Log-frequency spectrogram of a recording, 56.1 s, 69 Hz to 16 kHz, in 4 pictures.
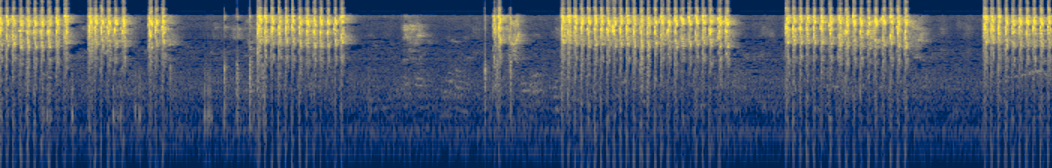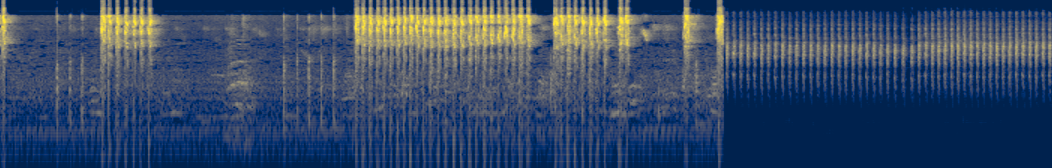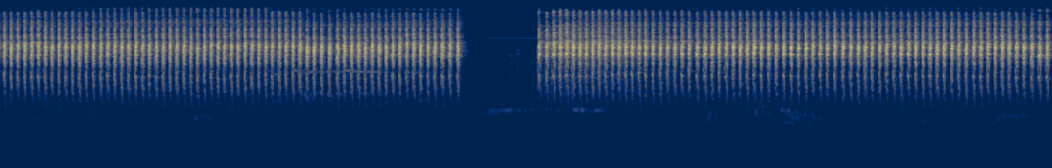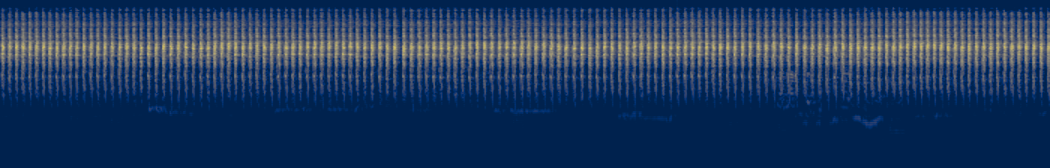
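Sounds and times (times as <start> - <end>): kingfisher high fast trill: 0.0 - 2.5, 3.2 - 4.8, 6.5 - 14.3, 15.2 - 16.3, 18.6 - 23.8.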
